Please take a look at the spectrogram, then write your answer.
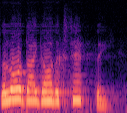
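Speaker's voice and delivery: high, loud, urgent voice.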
